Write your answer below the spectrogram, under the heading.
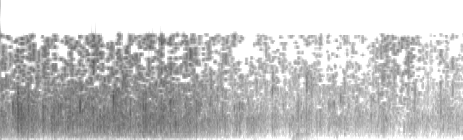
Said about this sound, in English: Thank you. Hey, let's give these guys a round of applause.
